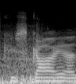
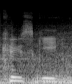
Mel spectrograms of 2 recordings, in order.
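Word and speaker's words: Kooskia: somewhere around there kooski those idahoans pronounce things funny out there I call it kuscaya they call it kooski I've written some fantastic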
